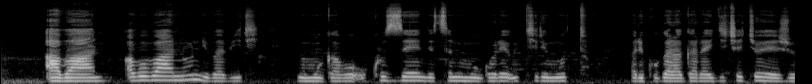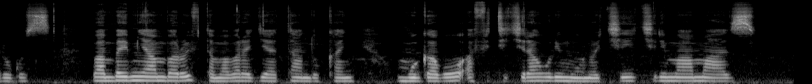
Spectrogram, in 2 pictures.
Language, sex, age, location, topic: Kinyarwanda, female, 18-24, Kigali, health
